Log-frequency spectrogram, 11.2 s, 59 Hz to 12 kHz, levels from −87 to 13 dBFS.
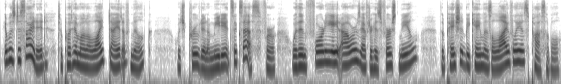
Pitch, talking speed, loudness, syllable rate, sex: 200 Hz, 175 wpm, -16 LUFS, 5.2 syllables/s, female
